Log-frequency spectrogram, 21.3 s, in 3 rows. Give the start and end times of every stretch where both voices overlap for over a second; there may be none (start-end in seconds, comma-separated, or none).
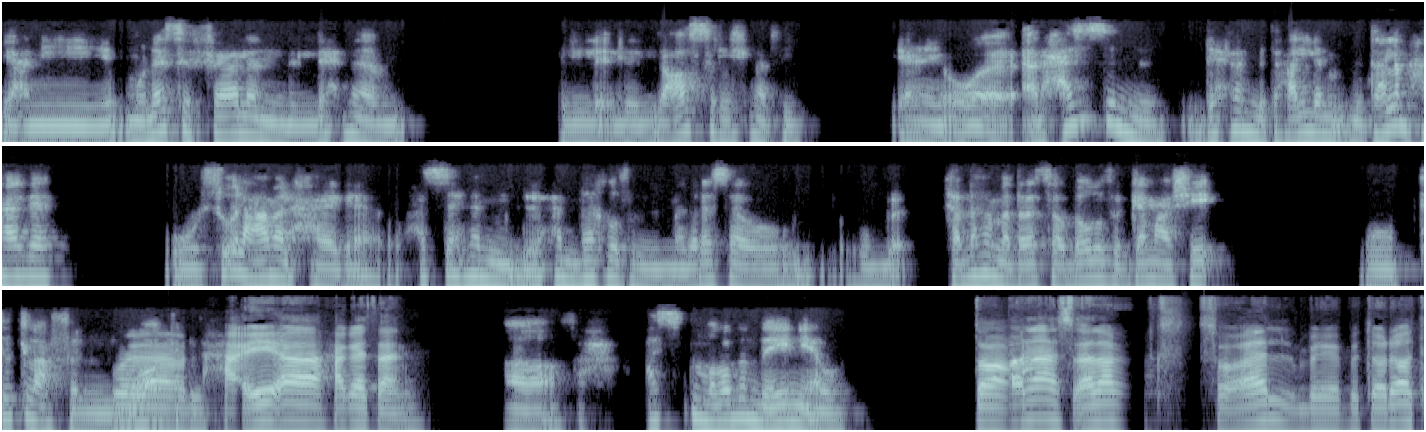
none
